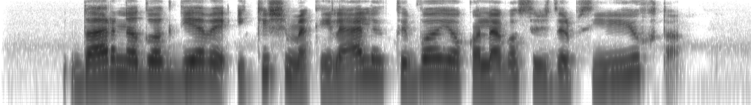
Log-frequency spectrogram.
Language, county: Lithuanian, Šiauliai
